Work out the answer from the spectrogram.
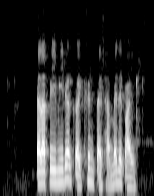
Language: Thai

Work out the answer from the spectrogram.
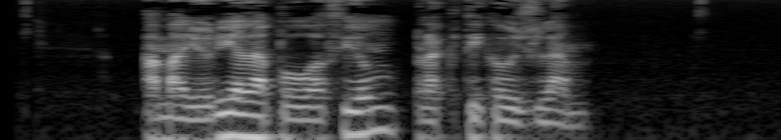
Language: Galician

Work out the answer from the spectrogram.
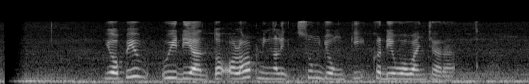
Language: Sundanese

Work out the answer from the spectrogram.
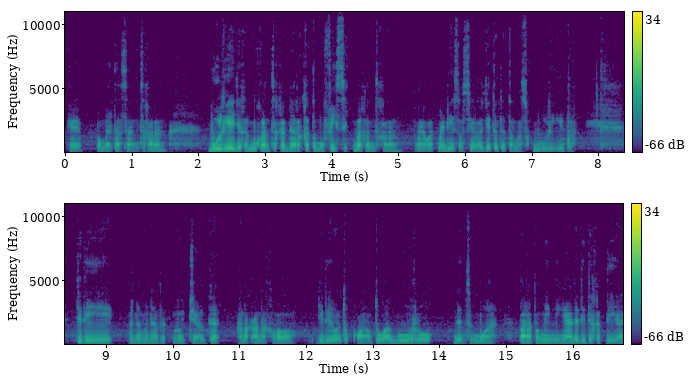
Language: Indonesian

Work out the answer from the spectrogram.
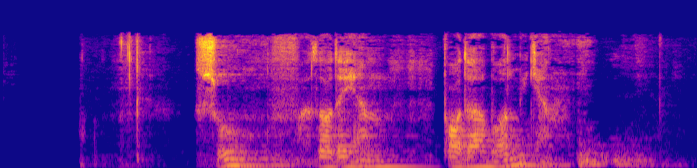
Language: Uzbek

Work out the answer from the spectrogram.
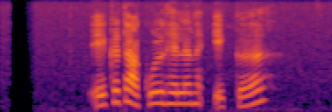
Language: Sinhala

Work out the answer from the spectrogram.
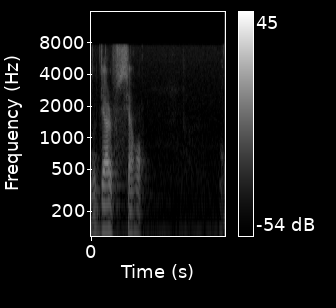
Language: Portuguese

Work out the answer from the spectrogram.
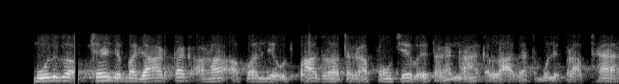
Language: Maithili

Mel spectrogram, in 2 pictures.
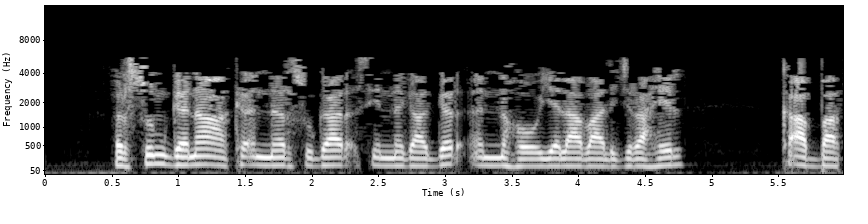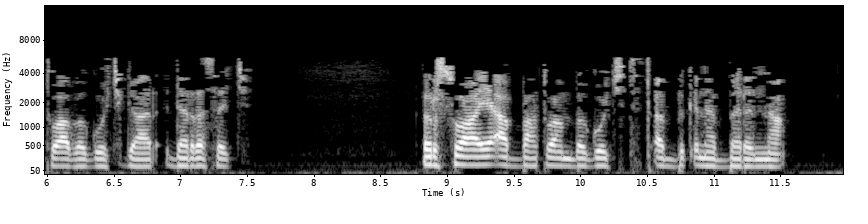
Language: Amharic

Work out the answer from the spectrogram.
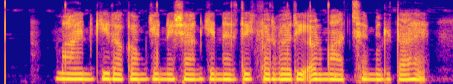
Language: Urdu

